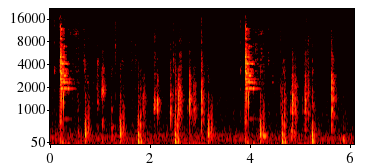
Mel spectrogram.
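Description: Glass blocks clink sharply as they are placed one after another in Minecraft, a quick irregular series of bright, close glassy taps with short pauses between them and no talking.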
